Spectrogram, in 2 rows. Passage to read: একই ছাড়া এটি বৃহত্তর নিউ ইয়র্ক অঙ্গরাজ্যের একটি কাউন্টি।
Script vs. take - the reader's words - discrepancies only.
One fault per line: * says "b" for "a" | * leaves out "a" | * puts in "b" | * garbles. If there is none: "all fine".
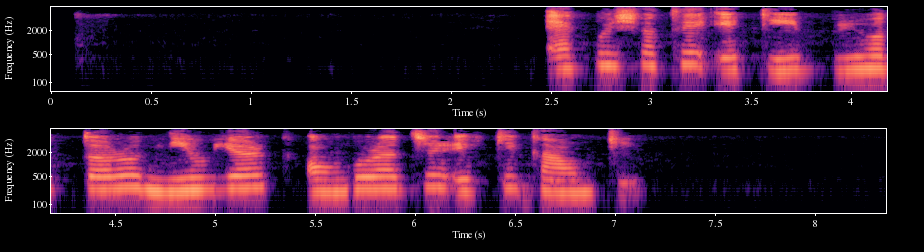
* says "সাথে" for "ছাড়া"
